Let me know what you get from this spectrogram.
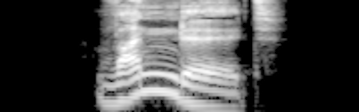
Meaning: inflection of wandeln: 1. third-person singular present 2. second-person plural present 3. plural imperative
- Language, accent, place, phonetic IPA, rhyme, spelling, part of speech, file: German, Germany, Berlin, [ˈvandl̩t], -andl̩t, wandelt, verb, De-wandelt.ogg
